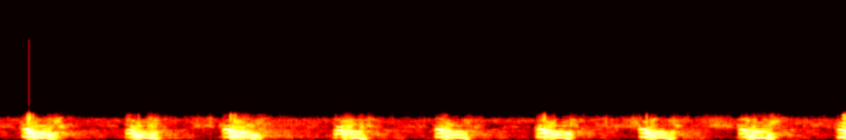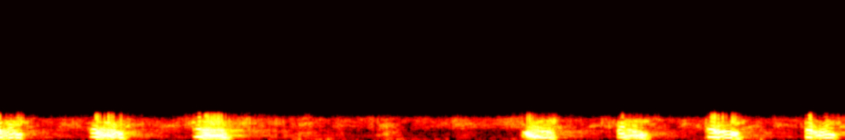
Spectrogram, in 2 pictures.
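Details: A male Treeing Walker Coonhound barks steadily with a raccoon treed, about two barks per second, hoarse and punchy, with a brief pause of roughly a second before the rhythmic barking resumes.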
